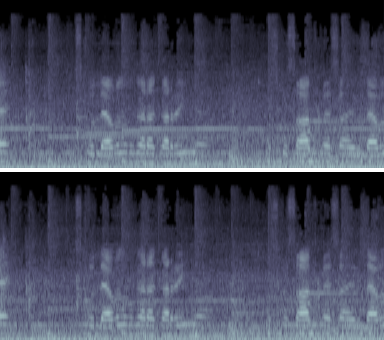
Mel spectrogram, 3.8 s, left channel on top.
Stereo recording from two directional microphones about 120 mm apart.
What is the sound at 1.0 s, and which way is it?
Speech, 15° left (ahead or behind).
